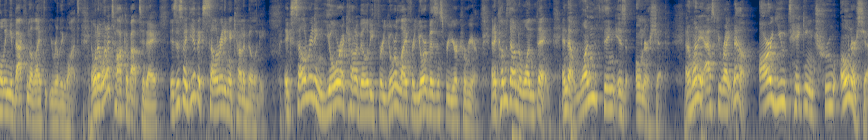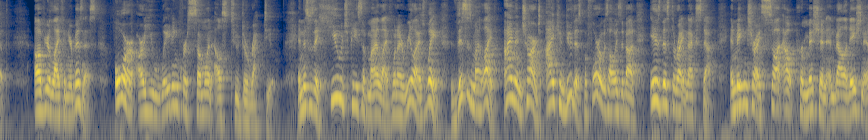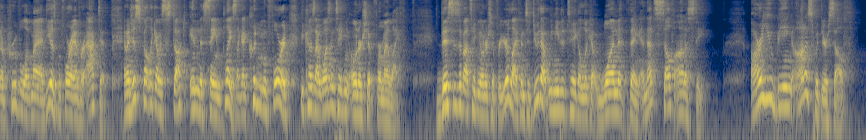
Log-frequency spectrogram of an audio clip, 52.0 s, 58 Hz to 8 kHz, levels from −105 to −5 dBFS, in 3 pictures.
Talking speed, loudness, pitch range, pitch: 215 wpm, -24 LUFS, 145-235 Hz, 175 Hz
